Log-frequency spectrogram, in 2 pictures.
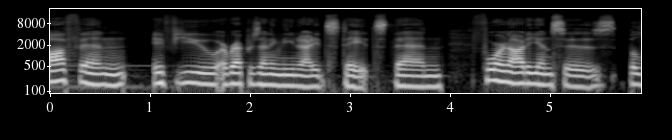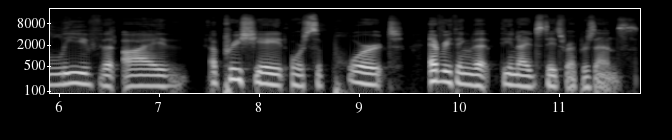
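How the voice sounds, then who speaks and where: In an American accent, a woman with a very deep, low pitch talks at a fairly slow pace with fairly even intonation, the sound dry and close with no echo. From California. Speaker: documentary filmmaker. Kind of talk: interview storytelling. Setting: on location at a festival.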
